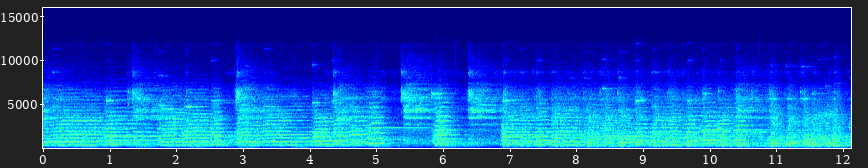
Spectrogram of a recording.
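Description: A Philadelphia Mummers string band playing a lively tune, with saxophones, banjos and accordions together. The music runs steadily and thins briefly twice near the middle.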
